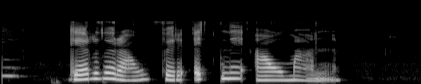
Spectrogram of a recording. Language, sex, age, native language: Icelandic, female, 30-39, Polish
